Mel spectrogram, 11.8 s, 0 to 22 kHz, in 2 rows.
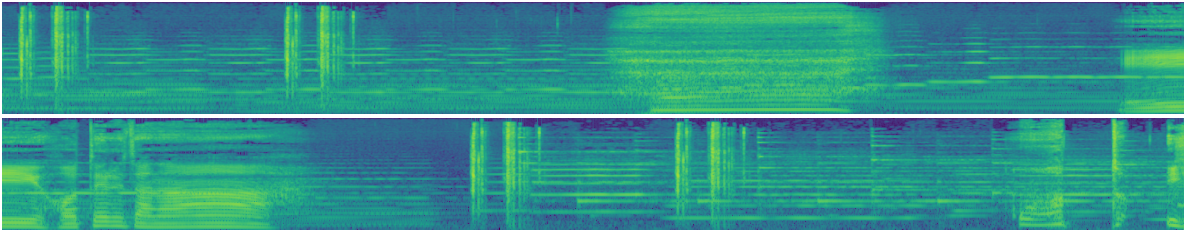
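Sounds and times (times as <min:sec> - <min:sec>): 
camera shutter clicks as a photo is taken: 0:00.0 - 0:00.6, 0:01.4 - 0:01.9, 0:08.2 - 0:09.7
steady tonal background: 0:00.0 - 0:11.8
speech: 0:03.2 - 0:03.6, 0:05.6 - 0:07.4, 0:11.0 - 0:11.8.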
